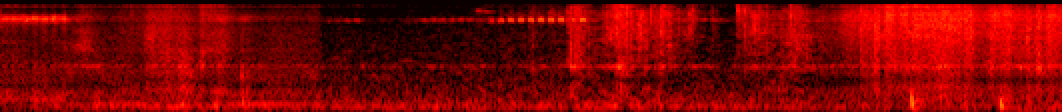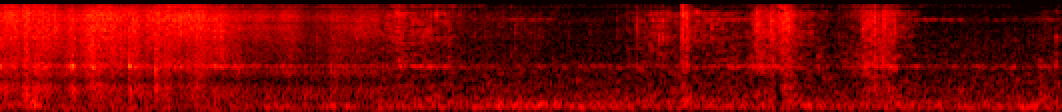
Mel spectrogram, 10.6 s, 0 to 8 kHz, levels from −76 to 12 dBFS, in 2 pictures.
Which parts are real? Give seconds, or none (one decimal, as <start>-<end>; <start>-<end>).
1.6-4.1; 7.2-10.6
